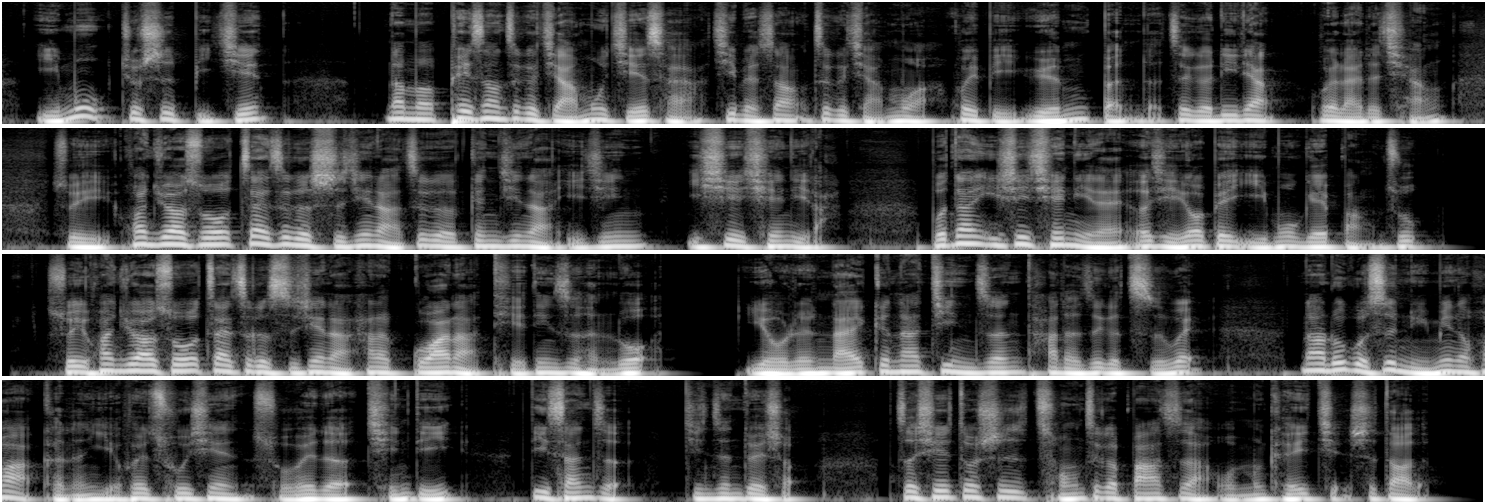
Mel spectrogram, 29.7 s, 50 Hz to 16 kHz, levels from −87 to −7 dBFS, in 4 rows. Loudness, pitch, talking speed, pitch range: -18 LUFS, 110 Hz, 320 characters per minute, 100-125 Hz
